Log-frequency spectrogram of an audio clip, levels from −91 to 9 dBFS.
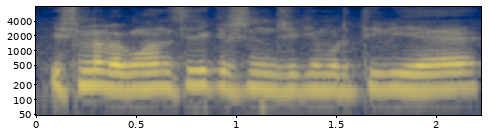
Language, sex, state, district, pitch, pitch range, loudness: Hindi, male, Uttar Pradesh, Shamli, 175 Hz, 165-185 Hz, -16 LUFS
